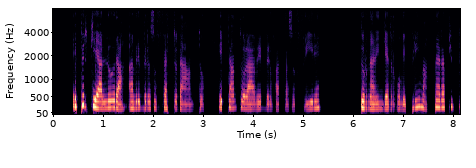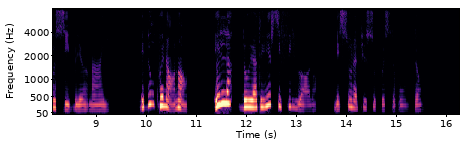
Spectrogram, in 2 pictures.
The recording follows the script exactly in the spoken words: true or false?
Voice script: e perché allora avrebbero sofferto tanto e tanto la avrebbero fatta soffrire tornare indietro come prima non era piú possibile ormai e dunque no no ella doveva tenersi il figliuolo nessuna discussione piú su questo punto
false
